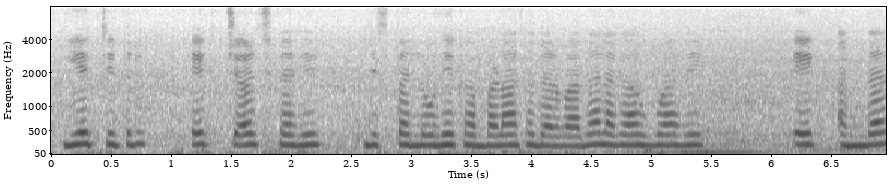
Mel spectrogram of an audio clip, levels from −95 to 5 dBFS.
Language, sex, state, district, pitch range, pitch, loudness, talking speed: Hindi, female, Maharashtra, Nagpur, 205-220 Hz, 210 Hz, -33 LUFS, 155 wpm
